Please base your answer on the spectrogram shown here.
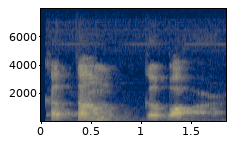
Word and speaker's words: Kathumgabar: Pronounce Kathumgabar.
